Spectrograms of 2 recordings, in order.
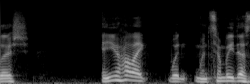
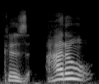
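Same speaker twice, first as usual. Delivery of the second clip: baffled plea; 6 semitones higher, 5 dB louder than usual. Retold or imitated. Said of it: "I was like".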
